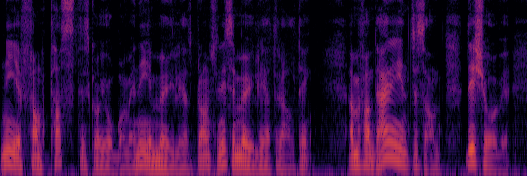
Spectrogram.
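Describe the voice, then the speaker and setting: Here a man speaks at a fairly quick pace and a medium pitch. His pitch swings very widely, in a very clean recording with a silent background. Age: 50s. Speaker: veteran of the tool and machinery industry. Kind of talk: casual interview.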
